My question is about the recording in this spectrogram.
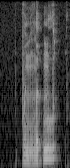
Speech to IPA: pɵ˨˩nŋɐ˨˥t̚n̪uː˥t̚

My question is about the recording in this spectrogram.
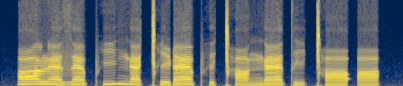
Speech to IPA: ɑ ɭæzæpʰiŋæ ǀʰiɽæpʰɪ ǀʰɑŋæti ǀʰɑʔɑ

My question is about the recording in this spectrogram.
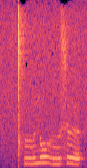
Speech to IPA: ǀʰɯno ɦɯsø

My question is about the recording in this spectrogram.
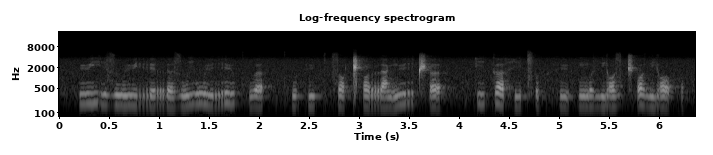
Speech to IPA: yjiz wy rʲɐrɾəzwi wyrykʷʰɐ | kʷʰakykt͡sɔ ǁʰɔraŋyrt͡ʃʼɐ | kik ɐhi t͡sʼʊkhy | ŋʷɛzjɔzt͡ʃʼɔz jɔk

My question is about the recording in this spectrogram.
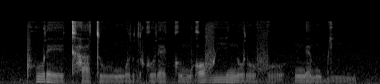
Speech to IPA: pʰu˦ɾeː˨ kʰa˨tuː˨ŋo˨rkʊ˨ ɾɛ˨ kʊ˨mɡɔ˦viː˦no˨ ɾo˨vo˨ | ŋɛ˨mɡ͡biː˨

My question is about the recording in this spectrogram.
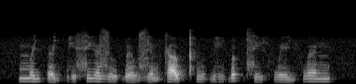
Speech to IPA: mə˧jʔə˧˩j ɓi˧˩si˧ə̯zu˧˩ɓəː˨˩w zḛ˧˨mka̰˧˥wt̪ʰu˨˩ ɓi˨˦ ɓə˦˥p̚si˨˩ hwe˨˩jhwə˧n

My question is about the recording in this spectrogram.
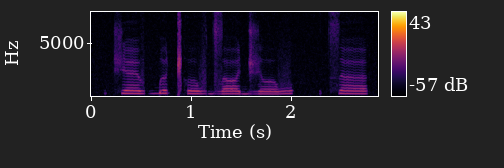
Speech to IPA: t͡ʃɛː˨vɡ͡bə˦ǁʰɤ˨vd͡zʌː˨ d͡ʒɤ˨v | t͡sɜ˨

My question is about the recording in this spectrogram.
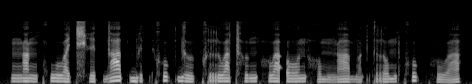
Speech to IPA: ŋa˨˩ŋ kʰwu˩˦a̯t͡ɕʰi˨˩t̚daː˥˩t̚ bi˨˩t̚kʰu˦˥k̚dɯː˩˦ kʰru˧a̯tʰɯ˧ŋhu˧a̯ʔoː˧n ho˨˩mŋaː˧ba˨˩k̚tro˦˥m kʰu˥˩k̚ hu˩˦a̯

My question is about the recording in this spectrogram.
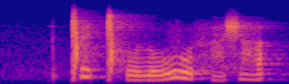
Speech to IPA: ǀɛ̤˥ǀʰu˩ðu˩˥ βu˧θa̤˩˥ʃa̤˥

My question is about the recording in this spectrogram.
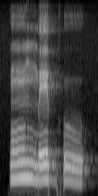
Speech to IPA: ũ ŋ͡mebʔu

